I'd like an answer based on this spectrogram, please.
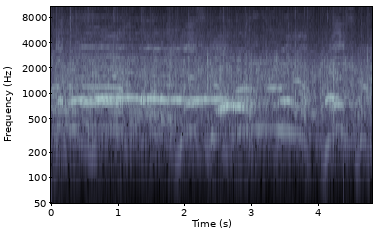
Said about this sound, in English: Somebody clap your hands in this house. Alguien dar un aplauso.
